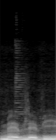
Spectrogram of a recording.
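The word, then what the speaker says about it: Mevlevi: mawlana jalaluddin rumi which is known as the malaria or may levy a is the turkish pronunciation in present day Turkey is one of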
